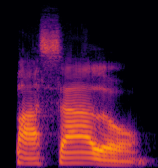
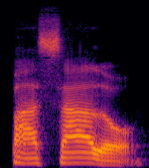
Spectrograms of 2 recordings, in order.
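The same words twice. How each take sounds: The two takes are said the same way.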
